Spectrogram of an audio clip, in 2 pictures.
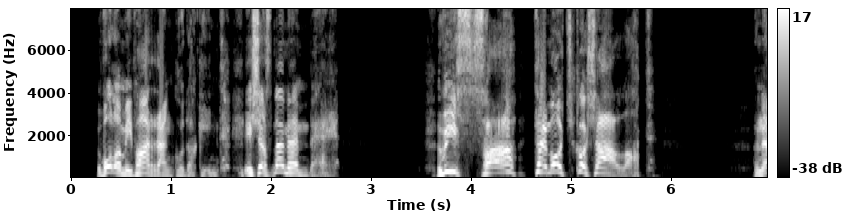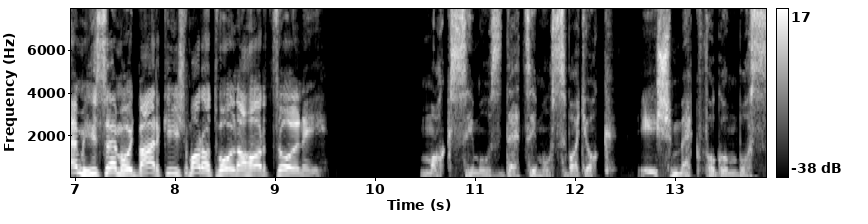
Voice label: male hungarian voice over talent character

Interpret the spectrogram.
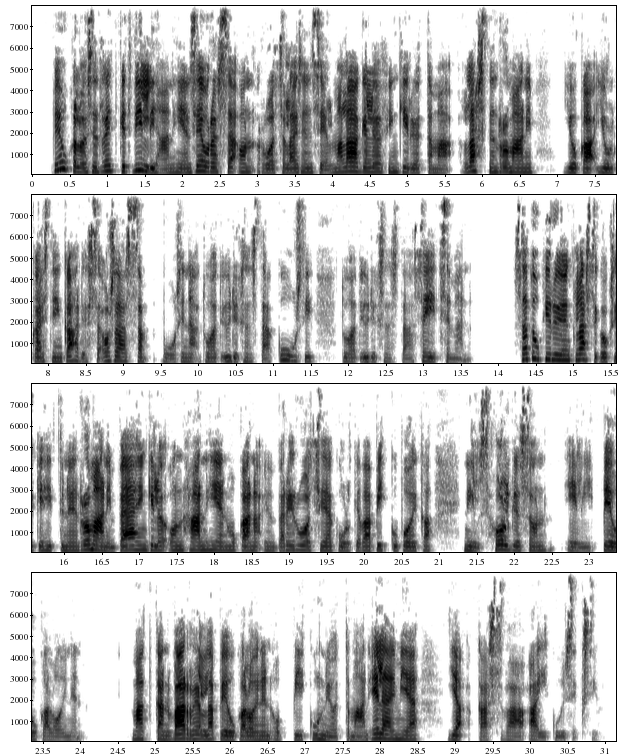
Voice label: female finnish voice over narrative

